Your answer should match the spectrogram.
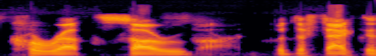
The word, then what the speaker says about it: Saruman: Saruman.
